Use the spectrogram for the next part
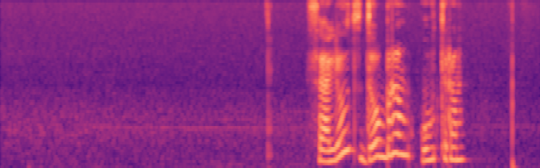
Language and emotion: Russian, positive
